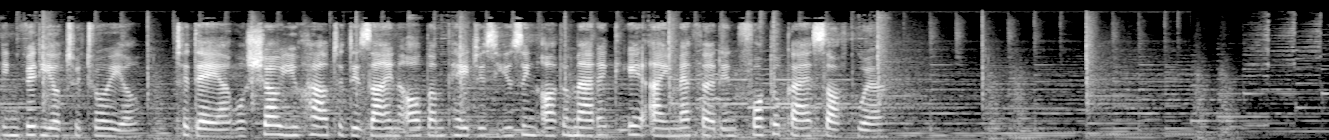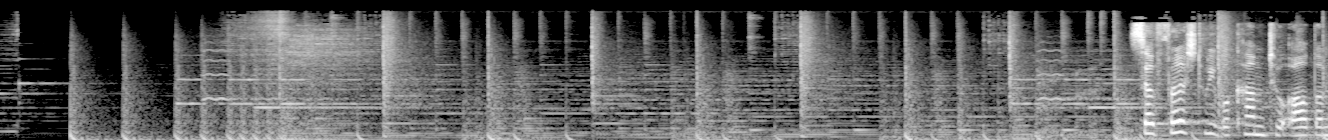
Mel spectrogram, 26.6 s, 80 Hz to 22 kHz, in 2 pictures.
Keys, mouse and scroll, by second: 4.0 space, 15.1 ctrl+-, 16.4 space, 17.0 space, 25.3-26.5 drag.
